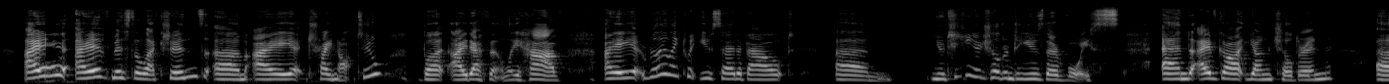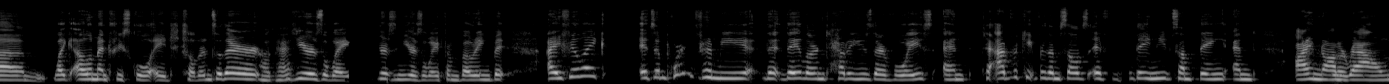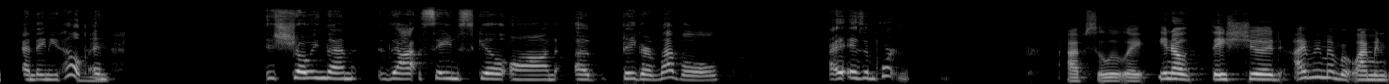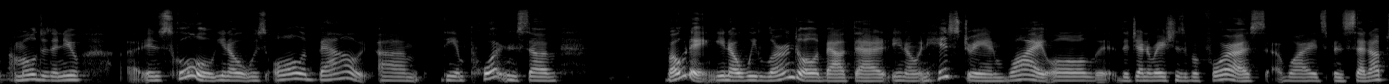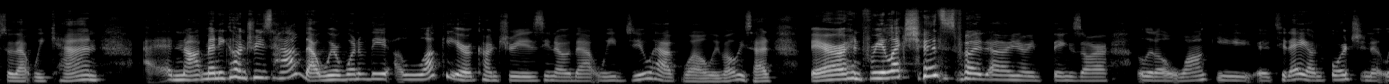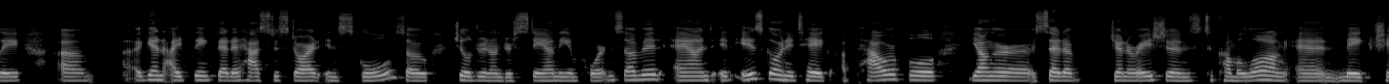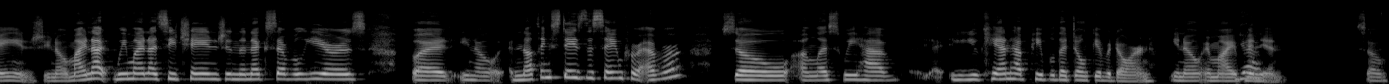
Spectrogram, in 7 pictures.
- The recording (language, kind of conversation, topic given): English, unstructured, How important is voting in your opinion?
- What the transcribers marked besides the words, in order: laughing while speaking: "fair and free elections, but, uh"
